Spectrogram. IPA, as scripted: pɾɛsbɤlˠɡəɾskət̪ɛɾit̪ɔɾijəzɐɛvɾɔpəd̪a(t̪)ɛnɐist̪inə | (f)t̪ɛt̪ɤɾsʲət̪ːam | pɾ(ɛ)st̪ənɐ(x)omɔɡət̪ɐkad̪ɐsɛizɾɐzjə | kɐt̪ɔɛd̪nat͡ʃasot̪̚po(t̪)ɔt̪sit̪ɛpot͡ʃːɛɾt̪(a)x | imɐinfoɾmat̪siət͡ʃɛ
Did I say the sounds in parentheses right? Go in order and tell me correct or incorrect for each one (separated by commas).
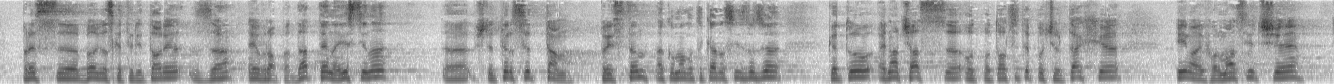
correct, incorrect, incorrect, incorrect, correct, correct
